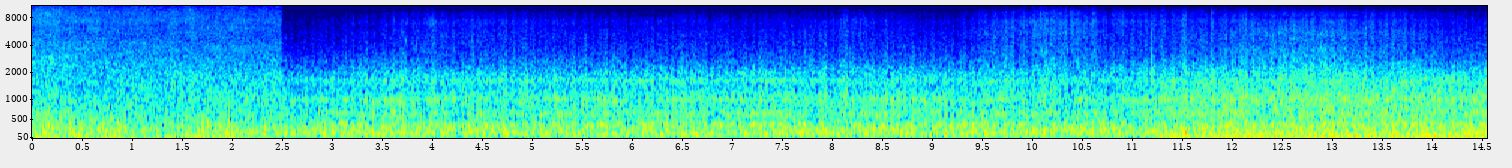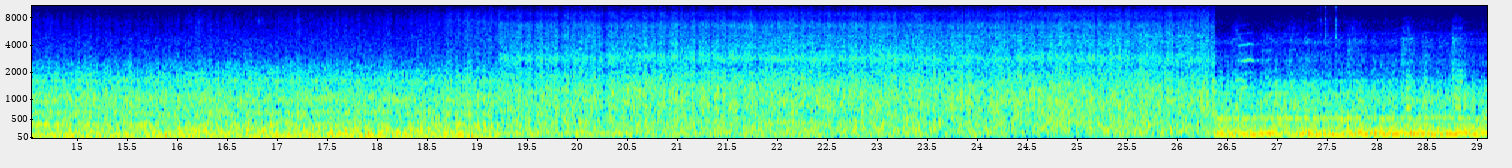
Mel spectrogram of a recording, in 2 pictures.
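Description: Steady mechanical noise of the icebreaker Shirase working through sea ice, mixed with wind, its character changing abruptly three or four times.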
